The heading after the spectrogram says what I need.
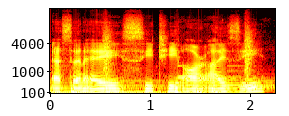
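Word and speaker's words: snactriz: It will be, but just the first letters of my last name. S-N, and then actriz. Actriz. There it is. That's what it is. In Spanish. Sanctriz.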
